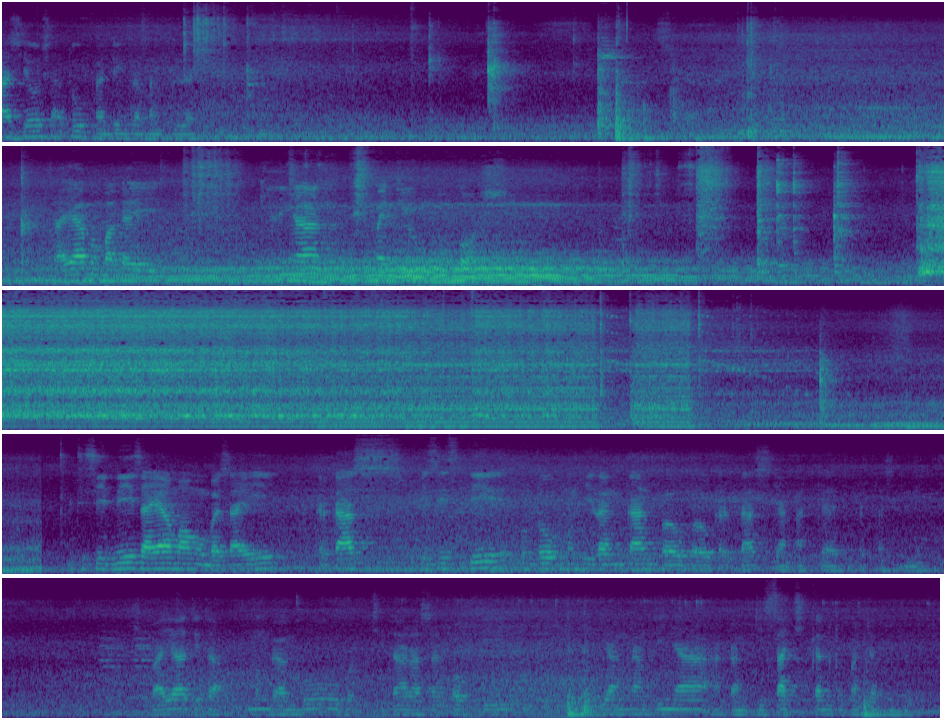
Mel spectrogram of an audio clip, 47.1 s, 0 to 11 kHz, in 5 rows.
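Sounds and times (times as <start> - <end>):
coffee grinder running: 18.6 - 26.8.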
